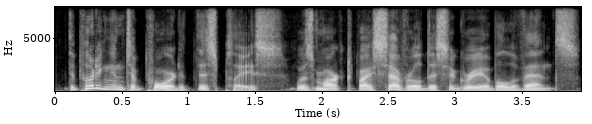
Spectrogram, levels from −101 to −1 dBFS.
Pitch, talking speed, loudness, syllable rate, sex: 135 Hz, 200 wpm, -17 LUFS, 6.2 syllables/s, male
